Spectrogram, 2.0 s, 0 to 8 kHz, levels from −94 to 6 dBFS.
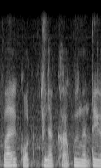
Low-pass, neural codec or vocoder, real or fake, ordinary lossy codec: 7.2 kHz; vocoder, 22.05 kHz, 80 mel bands, HiFi-GAN; fake; none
